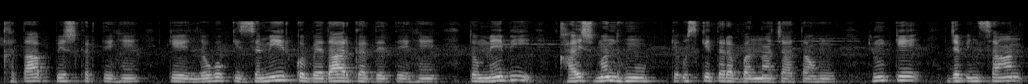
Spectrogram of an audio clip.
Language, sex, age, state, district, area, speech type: Urdu, male, 18-30, Bihar, Purnia, rural, spontaneous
